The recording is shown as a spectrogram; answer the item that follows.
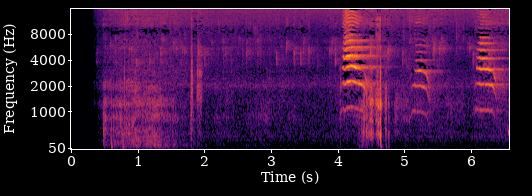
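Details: A newborn kitten gives several high, thin meows that arch up then slide down in pitch, before being placed on a man's chest to calm her.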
